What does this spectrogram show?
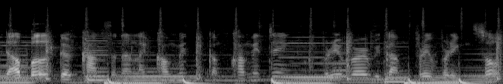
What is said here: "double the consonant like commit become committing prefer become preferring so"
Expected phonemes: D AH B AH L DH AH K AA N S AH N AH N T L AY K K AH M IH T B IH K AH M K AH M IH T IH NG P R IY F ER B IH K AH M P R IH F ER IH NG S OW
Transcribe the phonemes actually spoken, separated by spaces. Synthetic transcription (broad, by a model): D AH B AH L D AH K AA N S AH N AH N L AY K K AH M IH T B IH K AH M K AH M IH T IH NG F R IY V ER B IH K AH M F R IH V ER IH NG S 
